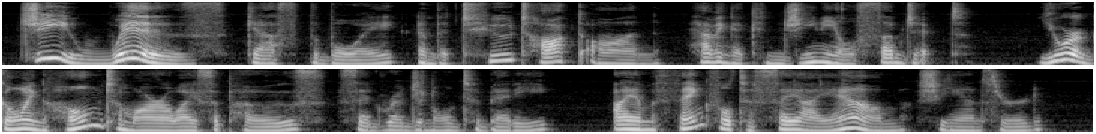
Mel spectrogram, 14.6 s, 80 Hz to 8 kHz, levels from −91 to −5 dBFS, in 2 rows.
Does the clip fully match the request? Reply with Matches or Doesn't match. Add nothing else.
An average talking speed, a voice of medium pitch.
Matches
